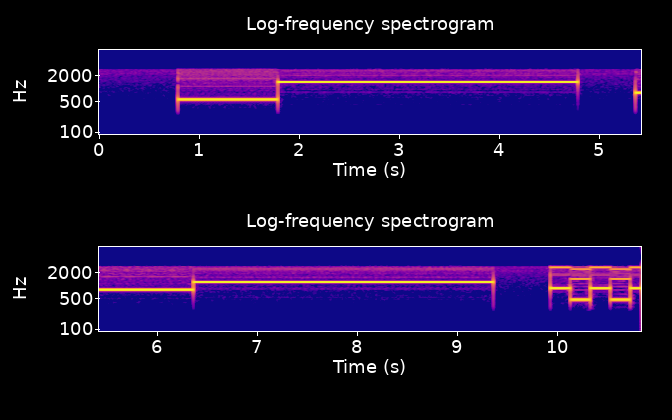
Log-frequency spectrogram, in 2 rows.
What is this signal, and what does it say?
Two-tone page, heard as a one-second tone, then a three-second tone, about 570 then 1430 Hz, about 810 then 1220 Hz, with noise. It is heard from 0.8 to 9.4 s.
